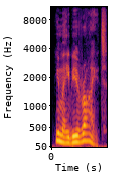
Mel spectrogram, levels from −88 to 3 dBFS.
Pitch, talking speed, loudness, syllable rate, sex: 145 Hz, 280 wpm, -14 LUFS, 5.2 syllables/s, male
